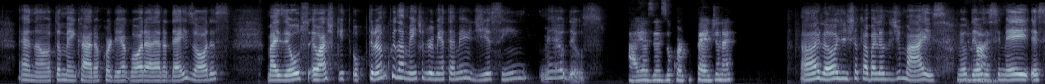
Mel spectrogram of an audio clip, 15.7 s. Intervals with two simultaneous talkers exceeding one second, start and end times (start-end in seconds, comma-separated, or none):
none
